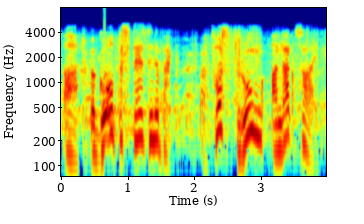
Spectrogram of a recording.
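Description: An actor playing a greedy, wheedling Japanese bartender with a Japanese accent and halting broken English, in an old radio drama. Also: male voice, high voice, very animated, a crowd in the background. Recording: tinny vintage radio recording, loud music.

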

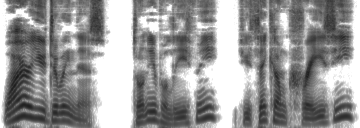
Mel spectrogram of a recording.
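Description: A man's voice: low-pitched, wildly swooping pitch, a little fast, dry recording, studio quality. A man voicing a frightened, desperate teenage girl in a storybook, defiant and disbelieving, shrieking and demanding. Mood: panicked, disbelieving.

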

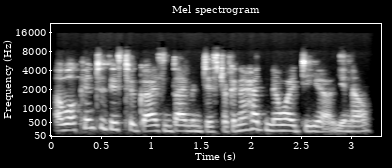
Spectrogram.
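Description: Husky young woman. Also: mid-range voice, quick pace, darkish tone, dry recording, muffled recording. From Turkmenistan. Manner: earnest, open personal storytelling. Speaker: podcast guest. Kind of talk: casual interview storytelling.

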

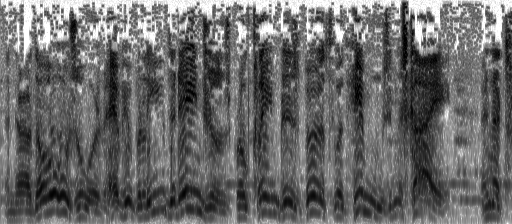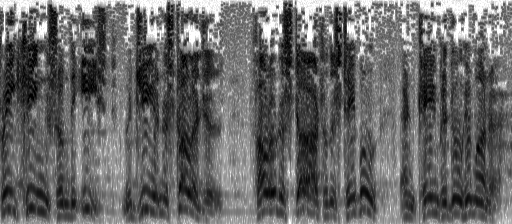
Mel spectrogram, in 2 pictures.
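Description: An actor playing a weary, impatient carpenter of biblical times in solemn, archaic English, in an old-time radio drama. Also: male voice, a little high, big pitch swings, normal speed. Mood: solemn, wondering. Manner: solemn, formal archaic diction. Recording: dull vintage radio recording with hiss.

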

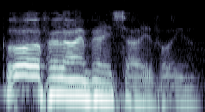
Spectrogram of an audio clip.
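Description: An actor playing an imperious, eccentric older detective in a vintage radio mystery, speaking formally and deliberately with pompous weight. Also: male voice, mid-range voice, animated, creaky, lo-fi sound, a little hiss or hum. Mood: dry, droll. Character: imperious, eccentric genius male private detective. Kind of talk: 1950s American radio mystery acting. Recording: vintage radio drama recording.

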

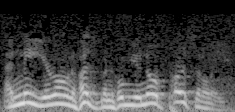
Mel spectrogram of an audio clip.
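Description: An actor playing a gruff, self-pitying working-class husband in a 1940s radio comedy. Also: male voice, sits high, sing-song, fast, full character voice. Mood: grumbling. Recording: tinny old radio broadcast with hiss.

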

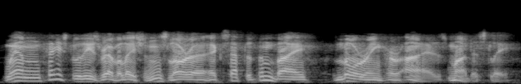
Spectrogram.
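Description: A low-voiced, droll male storyteller in a vintage radio drama. He narrates scandal with mock solemnity and very varied intonation. The sound is narrow and muffled, like an old broadcast. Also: very animated, normal speed. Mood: droll, dry.

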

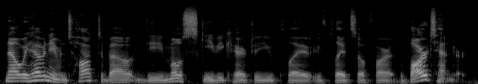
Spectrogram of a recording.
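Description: A woman's voice: rumbling low, lively intonation, fairly quick. A woman co-hosting a podcast in a casual, conversational style. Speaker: podcast host.

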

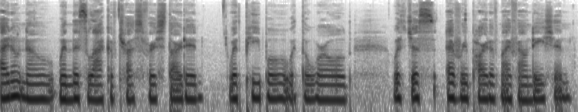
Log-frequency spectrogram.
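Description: A calm, soft-spoken woman hosting a podcast, sharing a reflective personal monologue in a hushed, whispery way. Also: deep voice, slow, vocal fry, breathy edge, no room sound. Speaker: podcast host.

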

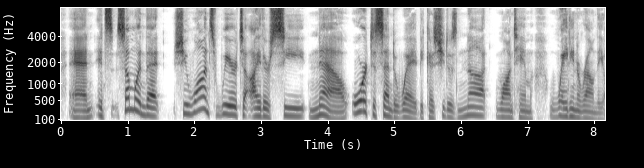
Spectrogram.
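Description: A man's voice: a little high, no echo, clean studio sound. A man co-hosting a book podcast, methodically summarizing and reflecting on a novel's chapters. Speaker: podcast co-host. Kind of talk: casual book discussion.

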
